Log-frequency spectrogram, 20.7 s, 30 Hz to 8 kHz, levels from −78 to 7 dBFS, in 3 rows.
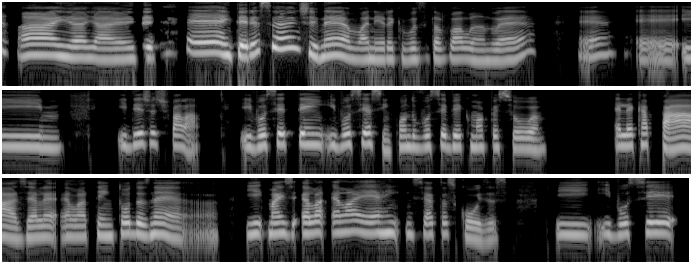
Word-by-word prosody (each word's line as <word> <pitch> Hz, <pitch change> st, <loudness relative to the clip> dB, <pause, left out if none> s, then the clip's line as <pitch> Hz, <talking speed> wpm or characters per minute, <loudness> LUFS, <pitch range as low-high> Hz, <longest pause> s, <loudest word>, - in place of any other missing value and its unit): Ai, 235 Hz, -1 st, +5 dB
ai, 200 Hz, -1 st, +2 dB
ai. 180 Hz, 0 st, +1 dB
É -, -, -1 dB
inte 195 Hz, +1 st, +1 dB, 0.3 s
é, 275 Hz, -2 st, +6 dB
interessante, 285 Hz, -, +5 dB
né, 230 Hz, +2 st, +4 dB
a 200 Hz, -, +1 dB
maneira 180 Hz, 0 st, -2 dB
que 180 Hz, -, -12 dB
você 180 Hz, +2 st, -6 dB
está 185 Hz, -2 st, -4 dB
falando. 180 Hz, -3 st, -4 dB
É, 195 Hz, -, -3 dB, 0.5 s
é. 235 Hz, +4 st, -6 dB, 0.3 s
Eh, 85 Hz, -1 st, -6 dB
e 190 Hz, -1 st, -2 dB, 0.7 s
e 200 Hz, -, -6 dB
deixa 225 Hz, +4 st, 0 dB
eu -, -, -5 dB
te -, -, -13 dB
falar. 195 Hz, -4 st, -3 dB, 0.4 s
E 190 Hz, -, -3 dB
você 200 Hz, +4 st, +2 dB
tem 220 Hz, -3 st, 0 dB
e -, -, -2 dB
você, 220 Hz, +4 st, 0 dB
assim, 225 Hz, -11 st, -1 dB
quando 185 Hz, +1 st, -3 dB
você 190 Hz, +2 st, -2 dB
vê 190 Hz, 0 st, 0 dB
que 190 Hz, -, -14 dB
uma 185 Hz, 0 st, -2 dB
pessoa, 165 Hz, -3 st, -4 dB, 0.7 s
ela 200 Hz, 0 st, +1 dB
é -, -, +3 dB
capaz, 170 Hz, -7 st, +2 dB
ela 160 Hz, +1 st, -1 dB
é 160 Hz, -, -2 dB
ela 165 Hz, +1 st, -3 dB
tem 175 Hz, 0 st, -4 dB
todas, 200 Hz, -1 st, +1 dB
né, 185 Hz, -6 st, 0 dB
a 210 Hz, 0 st, -14 dB, 0.3 s
e, 200 Hz, 0 st, -1 dB
mas 200 Hz, -1 st, +1 dB
ela 205 Hz, +2 st, +2 dB
ela 225 Hz, +2 st, 0 dB
erra 215 Hz, 0 st, 0 dB
em 215 Hz, -1 st, -2 dB
em 195 Hz, -, -5 dB
certas 195 Hz, +1 st, -6 dB
coisas. 135 Hz, -4 st, -5 dB, 0.5 s
E 190 Hz, -1 st, -4 dB
e 195 Hz, -, -8 dB
você 205 Hz, -, -1 dB
195 Hz, 165 wpm, -22 LUFS, 180-220 Hz, 0.7 s, é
